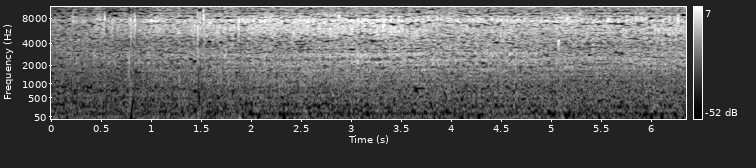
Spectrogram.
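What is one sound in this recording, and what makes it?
Liquid pours into a sizzling pan.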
